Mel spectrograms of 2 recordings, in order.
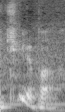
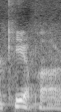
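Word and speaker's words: Chiappa: And he said, that's a Chiapa, or Kiapa, or however anybody wants to pronounce it. Have at it. I call it a Chiapa.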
